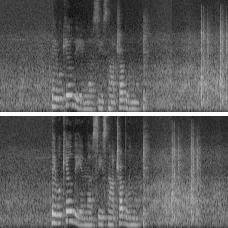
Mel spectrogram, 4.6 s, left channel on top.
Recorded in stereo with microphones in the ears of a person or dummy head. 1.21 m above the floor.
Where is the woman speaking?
65° right (ahead or behind), 2 m.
